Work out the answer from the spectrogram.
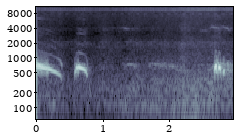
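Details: Spotted dove lure call for trapping, in the one kuk or two gayau style; a falling coo and a short second note, then near silence before a brief cooing fragment at the end.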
